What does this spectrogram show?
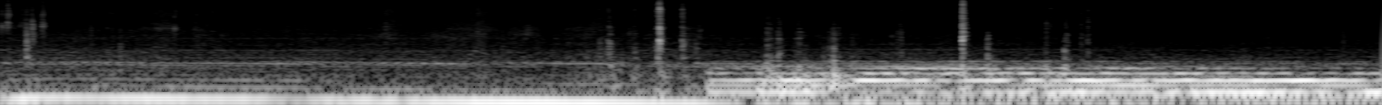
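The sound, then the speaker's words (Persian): A car's power window hums steadily downward for several seconds over a low engine rumble, stopping with a soft clunk before the idling car continues. “دستشو گذاشت رو کوه شیشه رو داد پایین و با دستش اشاره کرد که بیا رفتم سمت ماشین و سوار شدم”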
